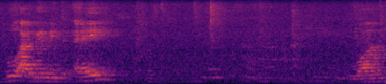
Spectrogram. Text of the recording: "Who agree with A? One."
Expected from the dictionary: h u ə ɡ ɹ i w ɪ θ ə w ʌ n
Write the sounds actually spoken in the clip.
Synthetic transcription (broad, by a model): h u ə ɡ i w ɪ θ ə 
